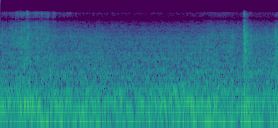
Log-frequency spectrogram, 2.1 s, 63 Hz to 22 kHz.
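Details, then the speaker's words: VW Mk4 R32 with DSG conversion, after tightening a loose part over the driveshaft: low steady road rumble over bumps, no clunks or knocks from underneath; normal driving on test drive. "over a few bumps. That's driving nice, that is."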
